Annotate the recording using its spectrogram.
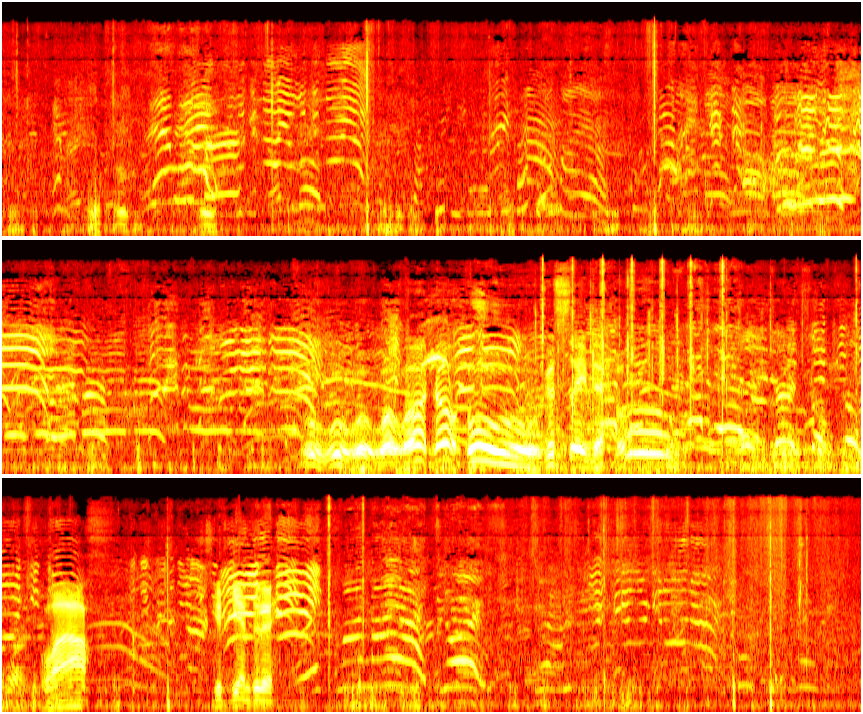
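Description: Adults and children shout and cheer outdoors from a distance.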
